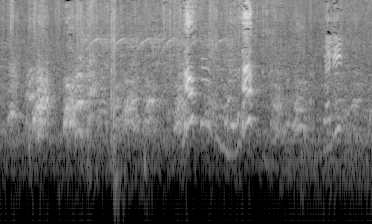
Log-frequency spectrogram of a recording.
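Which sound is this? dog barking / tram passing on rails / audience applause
dog barking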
